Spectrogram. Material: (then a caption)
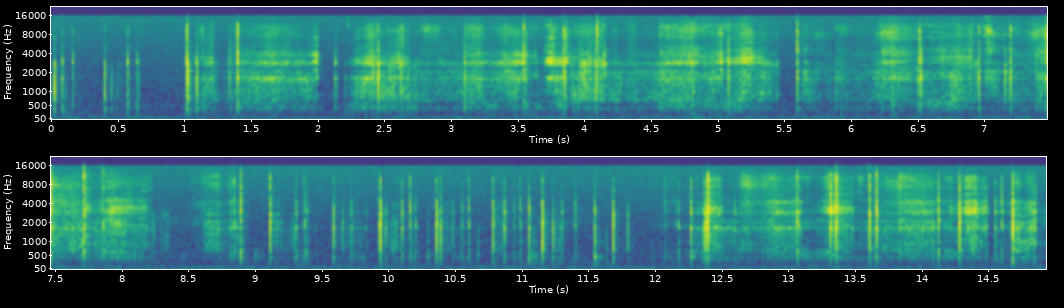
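Cardboard. A small hollow printed cardboard box in orange, blue and white is held in both hands while long orange acrylic nails tap and scratch its surfaces. Quick, dry, bright taps come in rapid bursts, mixed with stretches of soft, hissy scratching that rise and fall. The whole clip stays quiet and close, with each tap dying away almost instantly.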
